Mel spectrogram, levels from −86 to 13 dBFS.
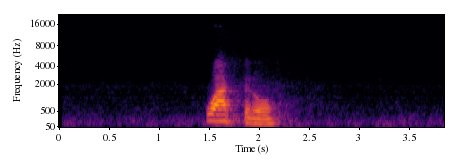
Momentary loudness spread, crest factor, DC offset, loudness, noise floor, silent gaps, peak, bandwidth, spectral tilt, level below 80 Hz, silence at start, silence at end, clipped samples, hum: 21 LU; 22 dB; under 0.1%; -20 LUFS; -64 dBFS; none; -4 dBFS; 5.6 kHz; -9 dB/octave; -70 dBFS; 1.45 s; 1.65 s; under 0.1%; none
